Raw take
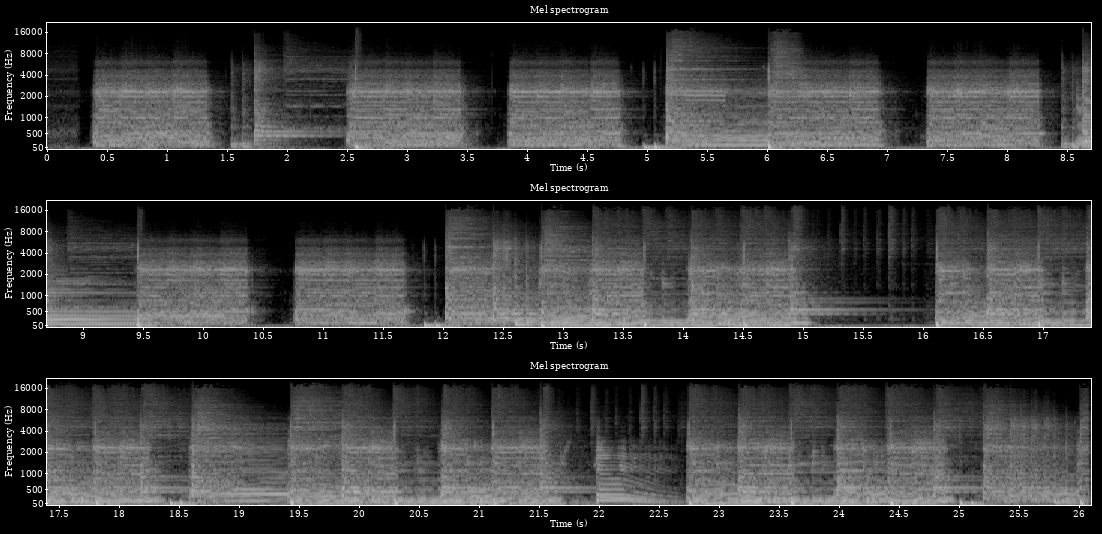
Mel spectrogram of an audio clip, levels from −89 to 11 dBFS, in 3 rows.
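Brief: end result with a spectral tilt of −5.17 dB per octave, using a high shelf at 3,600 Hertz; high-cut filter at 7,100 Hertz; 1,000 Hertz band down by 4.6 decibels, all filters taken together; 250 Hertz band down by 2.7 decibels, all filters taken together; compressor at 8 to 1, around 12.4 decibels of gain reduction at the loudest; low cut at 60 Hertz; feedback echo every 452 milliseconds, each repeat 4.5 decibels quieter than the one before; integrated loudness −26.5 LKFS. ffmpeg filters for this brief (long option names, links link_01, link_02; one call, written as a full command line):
ffmpeg -i in.wav -af "highpass=60,lowpass=7100,equalizer=frequency=250:width_type=o:gain=-3.5,equalizer=frequency=1000:width_type=o:gain=-5,highshelf=frequency=3600:gain=-7.5,acompressor=threshold=-32dB:ratio=8,aecho=1:1:452|904|1356|1808|2260|2712|3164|3616|4068:0.596|0.357|0.214|0.129|0.0772|0.0463|0.0278|0.0167|0.01,volume=8dB" out.wav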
